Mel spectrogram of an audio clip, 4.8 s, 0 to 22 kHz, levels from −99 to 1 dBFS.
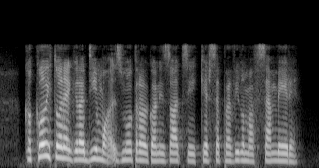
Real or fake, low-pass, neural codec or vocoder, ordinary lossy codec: fake; 7.2 kHz; codec, 16 kHz, 1.1 kbps, Voila-Tokenizer; none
